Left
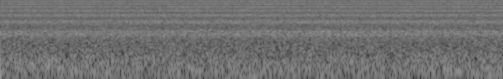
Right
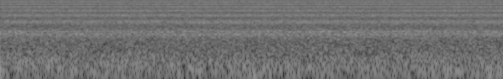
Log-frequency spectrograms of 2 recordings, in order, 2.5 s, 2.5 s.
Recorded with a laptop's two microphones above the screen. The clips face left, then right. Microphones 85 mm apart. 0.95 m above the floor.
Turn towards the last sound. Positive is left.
No sound to turn to.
